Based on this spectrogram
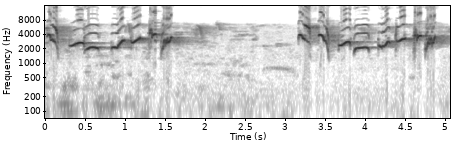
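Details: Kacer, or white-rumped shama, singing relaxed ngeplong to stir idle birds: two loud bursts of rapid sliding whistles and chips, separated by a quiet pause of about a second and a half.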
